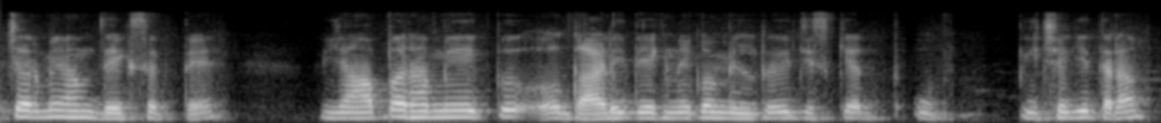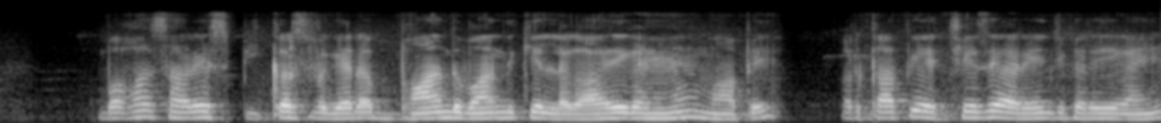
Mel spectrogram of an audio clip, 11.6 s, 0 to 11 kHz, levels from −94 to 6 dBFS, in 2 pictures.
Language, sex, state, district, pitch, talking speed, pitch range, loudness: Hindi, male, Bihar, Jamui, 150 Hz, 195 wpm, 140-160 Hz, -18 LUFS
